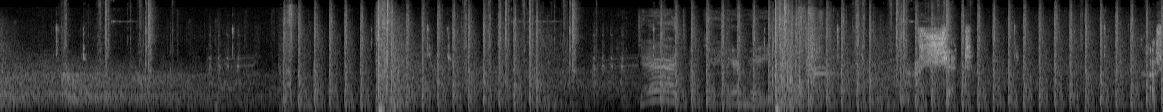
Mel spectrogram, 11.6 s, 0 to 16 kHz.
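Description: Turret gunfire in Fallout 4 comes as bursts of sharp, rapid shots with short pauses between them, fairly close and loud, with quieter game sounds in the gaps.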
